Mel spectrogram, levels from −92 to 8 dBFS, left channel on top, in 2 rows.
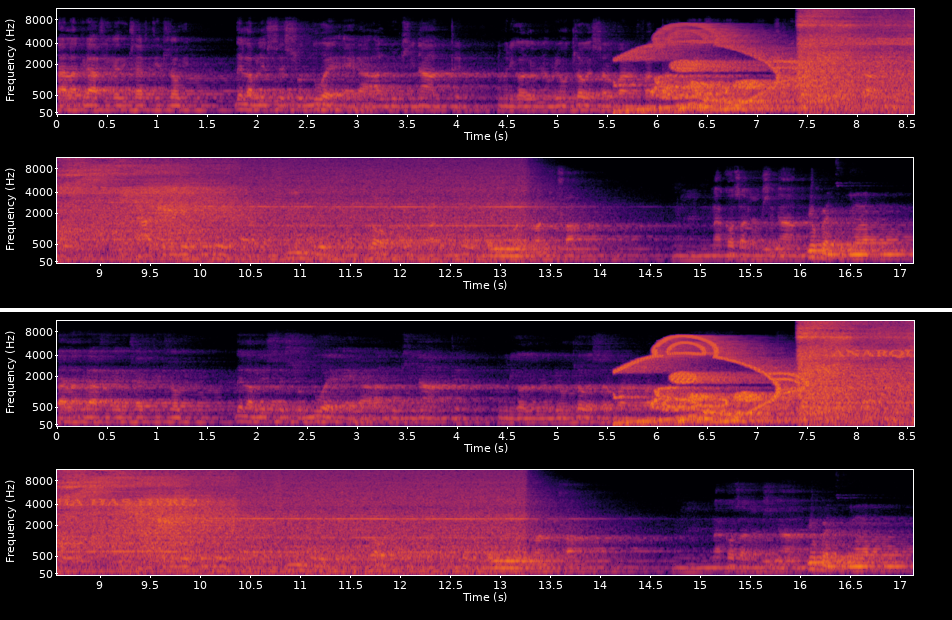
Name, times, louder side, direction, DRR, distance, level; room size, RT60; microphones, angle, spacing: voice 1, 0.0-1.3 1.8-4.1 4.4-6.8 7.2-8.8 9.3-13.8 14.7-16.0, left 1 dB, 50° left, 3 dB, 1.1 m, -34 dB
sound 1, 5.6-10.0, right 4 dB, 70° right, 0.9 m, -24 dB
sound 2, 7.4-13.3, right 3 dB, 15° right, 0.6 m, -25 dB
voice 2, 12.8-13.5 15.6-16.7, equal, 20° left, 0 dB, 0.9 m, -29 dB
12.5 x 11.5 x 7.4 m, 2.9 s
head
